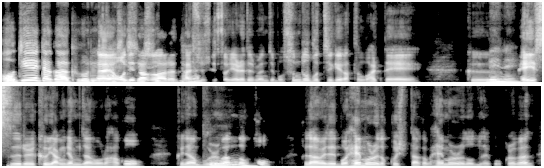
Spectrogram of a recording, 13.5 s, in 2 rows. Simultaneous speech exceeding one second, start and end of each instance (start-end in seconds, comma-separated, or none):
1.2-2.5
